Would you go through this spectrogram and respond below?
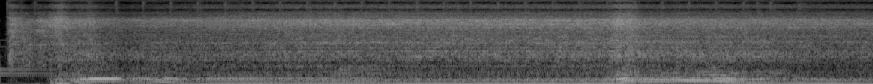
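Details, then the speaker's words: Toyota MkV Supra after engine rebuild, first proper startup: deep, even idle with two clean throttle blips, no stumble; earlier misfire and fuel pressure loss on startup now gone, fuel pressure holding; normal running. "Magically, the misfire went away. So our loss of fuel pressure on startup was gone. It's maintaining fuel pressure. And now the misfire was gone and the engine runs perfectly smooth."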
